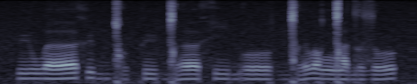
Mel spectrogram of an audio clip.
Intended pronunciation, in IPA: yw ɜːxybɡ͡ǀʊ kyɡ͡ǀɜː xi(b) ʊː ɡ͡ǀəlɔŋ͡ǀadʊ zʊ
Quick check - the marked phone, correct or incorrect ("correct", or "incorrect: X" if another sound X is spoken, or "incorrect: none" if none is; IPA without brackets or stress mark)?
correct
